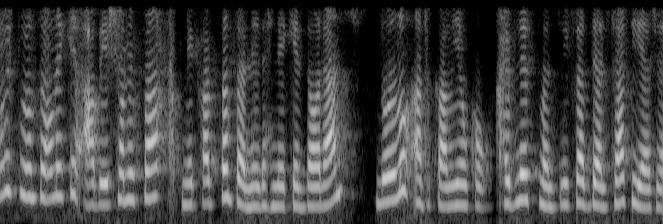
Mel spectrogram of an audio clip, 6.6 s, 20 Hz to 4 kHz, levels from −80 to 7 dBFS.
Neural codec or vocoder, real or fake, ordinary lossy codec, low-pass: codec, 16 kHz in and 24 kHz out, 0.8 kbps, FocalCodec, streaming, 65536 codes; fake; none; 3.6 kHz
